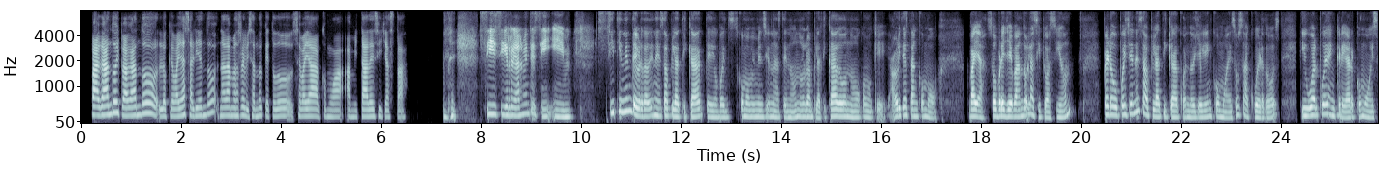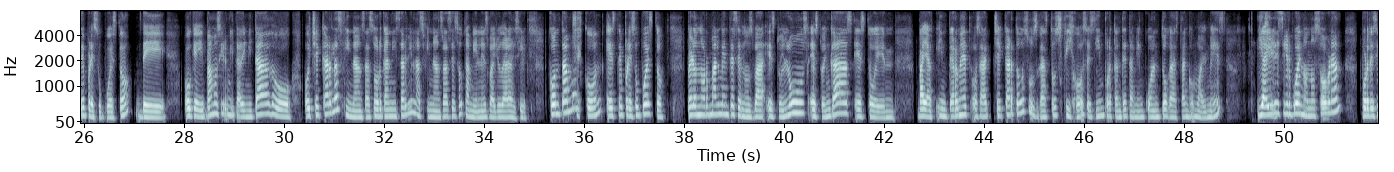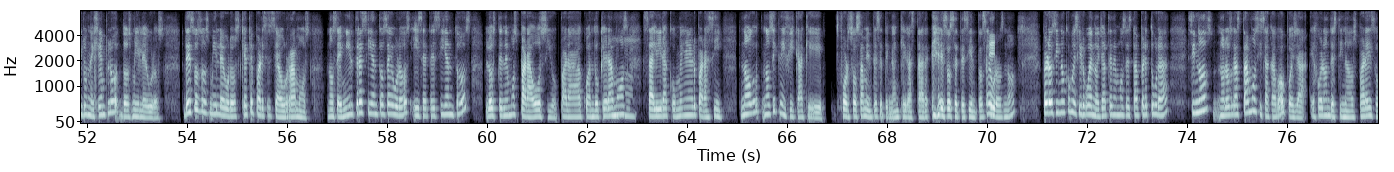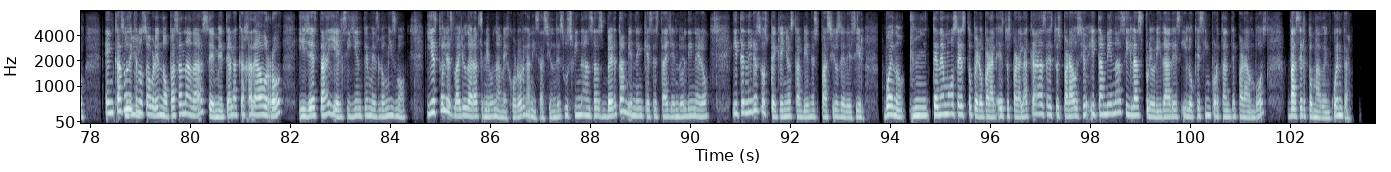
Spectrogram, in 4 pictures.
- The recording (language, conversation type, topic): Spanish, advice, ¿Cómo puedo hablar con mi pareja sobre nuestras diferencias en la forma de gastar dinero?
- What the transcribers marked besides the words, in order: chuckle; "pues" said as "puets"; other background noise; laughing while speaking: "esos"; throat clearing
